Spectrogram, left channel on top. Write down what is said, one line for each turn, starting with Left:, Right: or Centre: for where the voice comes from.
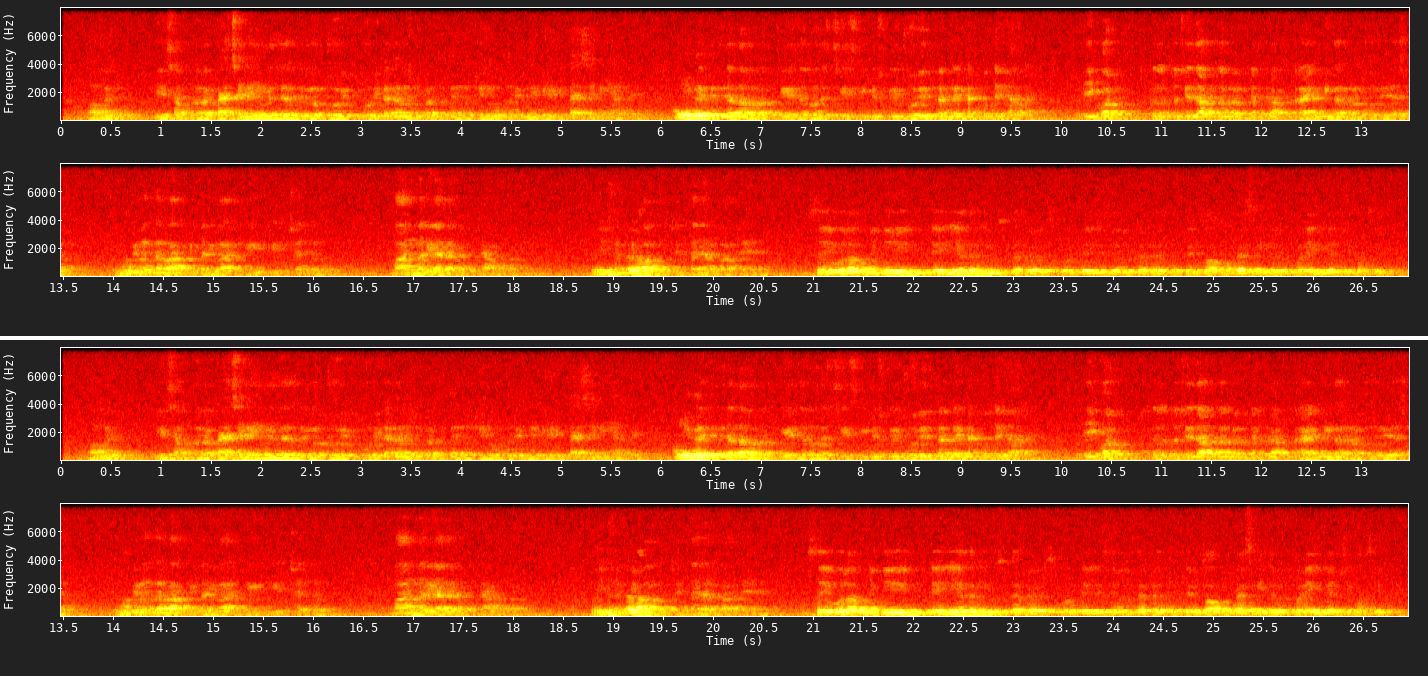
Left: और
Right: हाँ
Left: फिर ये सब अगर पैसे नहीं मिलते तो फिर लोग चोरी चोरी करना भी शुरू कर देते हैं इन सब चीज़ों को खरीदने के लिए कि पैसे नहीं आते तो
Right: भाई
Left: इनको
Right: अगर
Left: इतनी ज़्यादा वो लगती है ज़रूरत इस चीज़ की कि उसके लिए चोरी करने तक को तैयार है तो एक और गलत तो चीज़ आप कर रहे हो उसके बाद फिर आप क्राइम भी कर रहे हो चोरी जैसा तो वो
Right: हाँ
Left: भी मतलब आपके परिवार की इज्जत मान मर्यादा का क्या होगा
Right: वही
Left: ये
Right: ना
Left: सब
Right: अगर
Left: भी बहुत
Right: आप
Left: चिंताजनक बातें हैं
Right: सही बोला आपने कि डेली अगर यूज कर रहे हो इसको डेली सेवन कर रहे हो तो फिर तो आपको पैसे की जरूरत पड़ेगी अच्छे खासे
